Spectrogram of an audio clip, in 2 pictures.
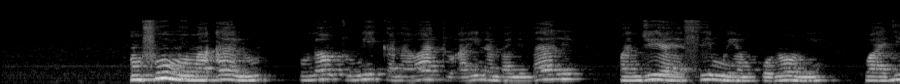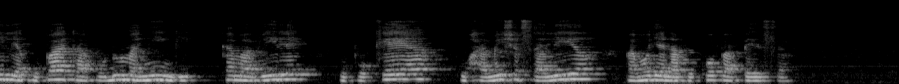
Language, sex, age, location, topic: Swahili, female, 18-24, Dar es Salaam, finance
